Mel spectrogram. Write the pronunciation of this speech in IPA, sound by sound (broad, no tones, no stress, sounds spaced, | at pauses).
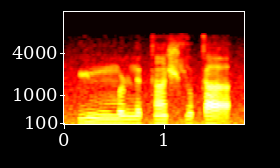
y mː o ɳ n ə k ã ʃ ç o k a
